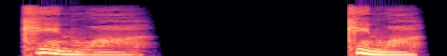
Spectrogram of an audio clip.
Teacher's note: Both US and UK have the same pronunciation of this word. Stress keen first. Keep wa soft and smooth.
